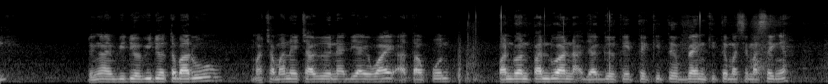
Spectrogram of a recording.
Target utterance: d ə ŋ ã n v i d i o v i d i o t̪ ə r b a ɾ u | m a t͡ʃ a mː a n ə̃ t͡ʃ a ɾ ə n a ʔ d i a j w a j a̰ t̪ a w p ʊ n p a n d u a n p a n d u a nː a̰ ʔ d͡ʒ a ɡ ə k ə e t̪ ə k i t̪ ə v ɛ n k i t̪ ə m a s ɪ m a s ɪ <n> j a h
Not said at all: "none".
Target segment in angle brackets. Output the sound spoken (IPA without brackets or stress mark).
ŋ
